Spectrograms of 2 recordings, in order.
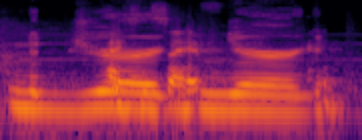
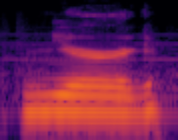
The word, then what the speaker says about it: Njurg: Njurg? There you go. Njurg. Njurg. That's what it is.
